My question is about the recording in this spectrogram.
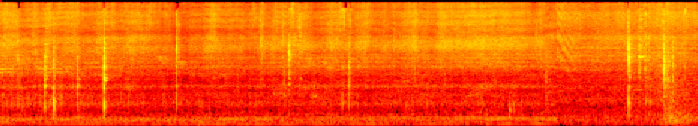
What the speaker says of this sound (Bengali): আমি আলুটা একদম লাল করে ভেজে নিয়েছি, এবার তুলে নিচ্ছি।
